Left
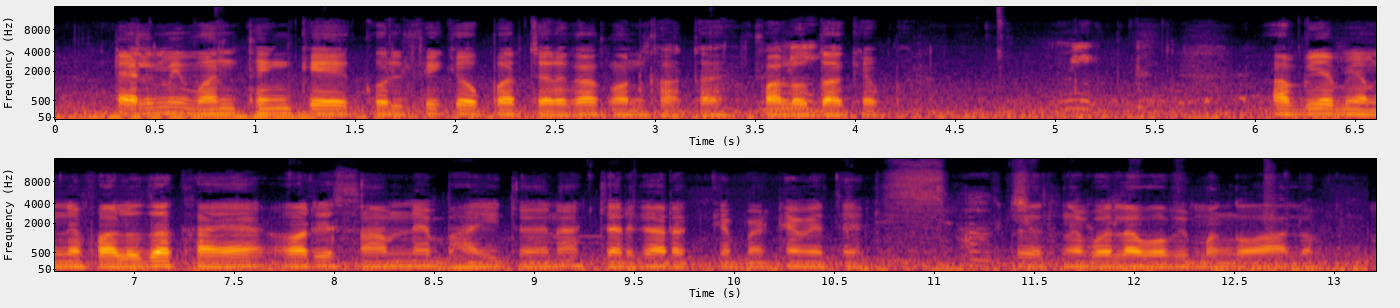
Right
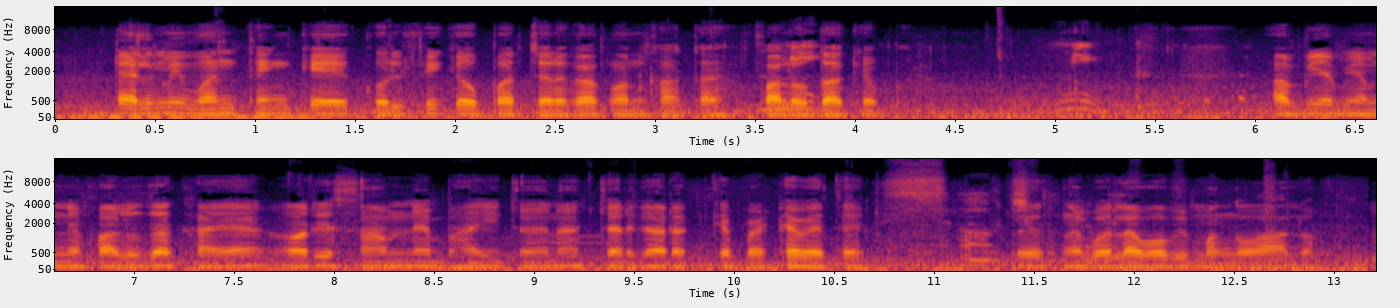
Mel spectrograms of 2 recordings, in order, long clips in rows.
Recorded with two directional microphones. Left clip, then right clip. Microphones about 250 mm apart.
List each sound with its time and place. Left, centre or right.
0.3 s speech: centre
6.0 s speech: centre
9.9 s speech: centre
11.5 s speech: centre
